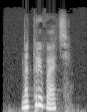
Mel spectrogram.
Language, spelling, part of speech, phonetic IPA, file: Russian, накрывать, verb, [nəkrɨˈvatʲ], Ru-накрывать.ogg
- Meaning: 1. to cover (from above, e.g. with a lid) 2. to hit, to place fire on a target, to trap (from above, e.g. of artillery fire or bombing) 3. to lay (a table) 4. to catch (in the act)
